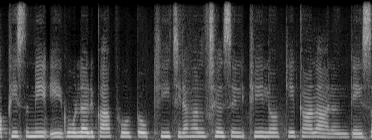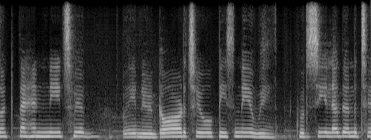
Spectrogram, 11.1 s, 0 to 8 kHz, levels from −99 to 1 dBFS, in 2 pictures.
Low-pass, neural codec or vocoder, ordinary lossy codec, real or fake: none; codec, 16 kHz, 0.5 kbps, X-Codec, HuBERT features, trained on balanced general audio; none; fake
